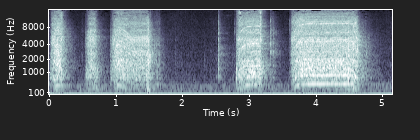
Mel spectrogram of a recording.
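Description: A hand drill with a left-hand drill bit whirs into metal in several bursts of varying length, starting and stopping, close by, with the motor pitch shifting under load.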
